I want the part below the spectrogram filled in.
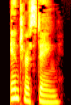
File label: "interesting", English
